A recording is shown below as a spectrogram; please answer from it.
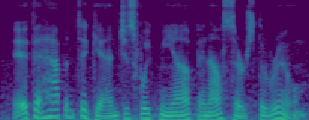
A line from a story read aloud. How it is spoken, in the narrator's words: said in a reassuring voice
